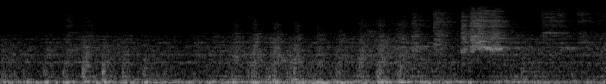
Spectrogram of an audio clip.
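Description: Steam train sound effect: a steady low rumble with a short hiss about three-quarters of the way through.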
